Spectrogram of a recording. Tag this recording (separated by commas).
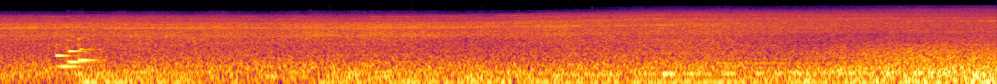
Vehicle, Aircraft, Heavy engine (low frequency)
